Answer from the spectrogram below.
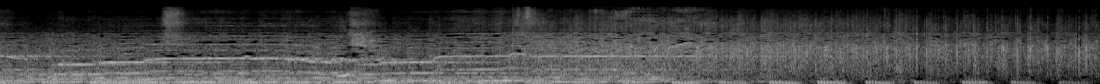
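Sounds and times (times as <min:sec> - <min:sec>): studio audience applauding: 0:05.6 - 0:11.0.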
